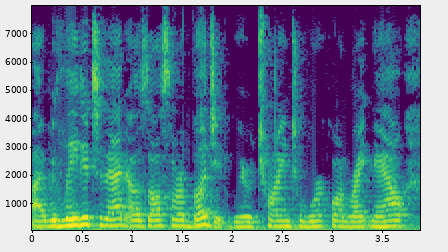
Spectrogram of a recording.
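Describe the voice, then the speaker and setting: Noticeable background noise accompanies a woman who talks very fast at a medium pitch with fairly even intonation. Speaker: university president. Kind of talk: weekly message to campus. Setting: office.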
